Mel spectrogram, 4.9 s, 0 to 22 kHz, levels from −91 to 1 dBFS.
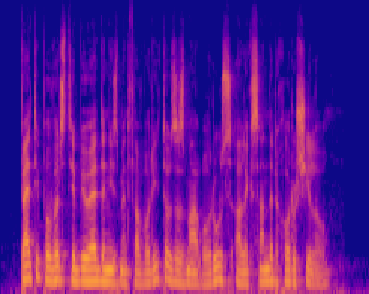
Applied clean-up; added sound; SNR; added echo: none; none; none; none.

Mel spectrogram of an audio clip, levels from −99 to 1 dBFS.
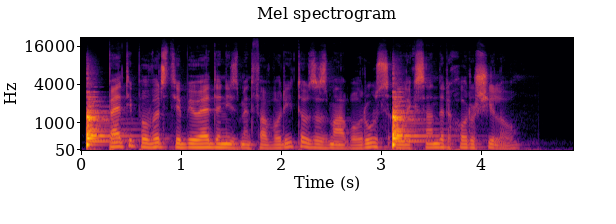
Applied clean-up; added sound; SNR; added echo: none; Drum; -5 dB; none.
